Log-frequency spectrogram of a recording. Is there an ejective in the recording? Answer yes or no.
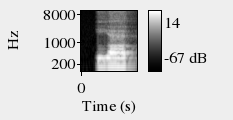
no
